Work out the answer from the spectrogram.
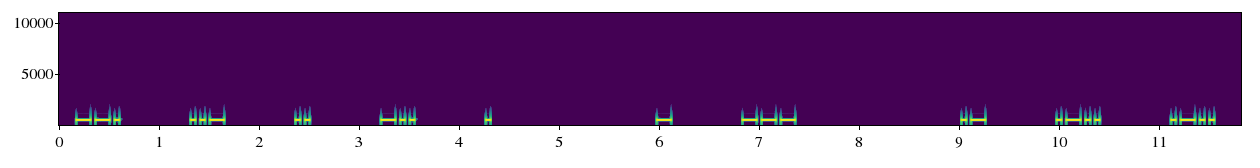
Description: Morse code, heard as a keyed tone, about 25 wpm, spaced as for 10 wpm, 550 Hz. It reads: GUIDE TO ALL
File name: podcast / News headlines-1x-25x10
